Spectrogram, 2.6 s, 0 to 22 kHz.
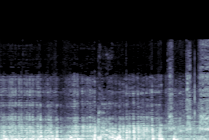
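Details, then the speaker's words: Williams System 6 Scorpion pinball, volume turned up: loud hiss and crackle with transformer hum under it drowning game sound through the speaker; suspected failing filter cap, not confirmed. "that's our volume control you turn that up and all you get is static i mean you can hear the sound in there isn't that lovely"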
